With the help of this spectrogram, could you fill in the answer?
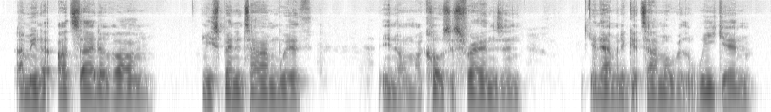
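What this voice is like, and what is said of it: Drained, tired-sounding voice. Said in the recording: “hear it in my voice. It sounds uh, somewhat drained. I mean, it sounded worse yesterday, but um, it definitely sounds drained”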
